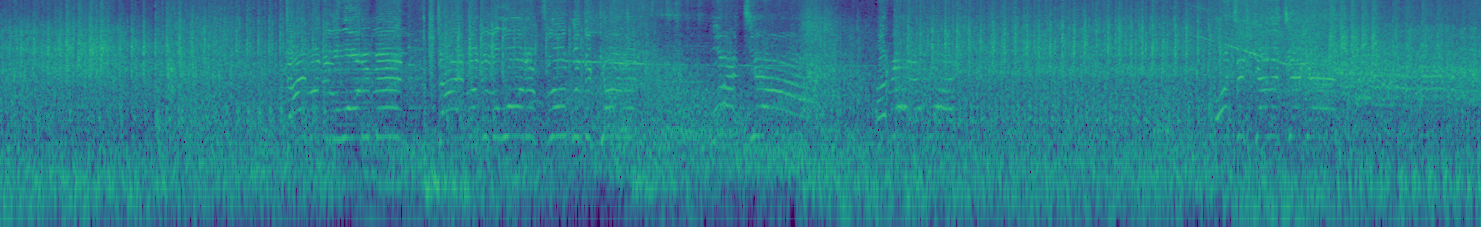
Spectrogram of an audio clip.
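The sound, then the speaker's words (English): A loud, continuous battle scene: rapid bursts of gunfire and machine-gun rattle mixed with heavy booming explosions, with shouting voices breaking through the din throughout. “And then it started to rain fire and lead.”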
